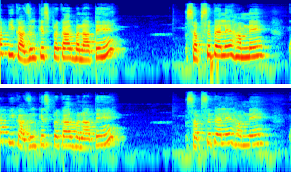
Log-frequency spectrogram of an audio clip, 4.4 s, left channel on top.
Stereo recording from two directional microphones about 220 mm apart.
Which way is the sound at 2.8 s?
50° left (ahead or behind).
